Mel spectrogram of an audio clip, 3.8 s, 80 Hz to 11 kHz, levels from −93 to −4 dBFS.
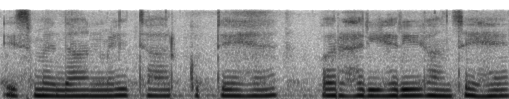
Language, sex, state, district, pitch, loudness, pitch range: Hindi, female, Bihar, Patna, 200 Hz, -15 LUFS, 195-205 Hz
